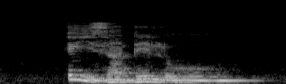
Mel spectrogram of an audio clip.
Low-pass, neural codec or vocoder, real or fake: 7.2 kHz; none; real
